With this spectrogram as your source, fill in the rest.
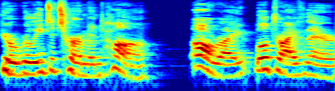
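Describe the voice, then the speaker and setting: A woman growls in a put-on character voice at medium pitch, with lively intonation. She speaks at a moderate pace over music in the background. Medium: read story. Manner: blunt, hot-tempered.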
